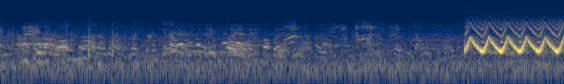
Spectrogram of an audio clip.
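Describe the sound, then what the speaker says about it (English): A crowd murmurs and a commentator talks for several seconds at a Singapore versus Thailand rugby sevens match, then a loud end-of-match siren wails, rising and falling repeatedly until the end. "And that's the siren."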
